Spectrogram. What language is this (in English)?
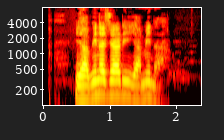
Pashto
